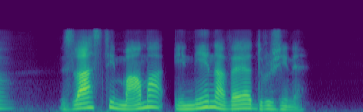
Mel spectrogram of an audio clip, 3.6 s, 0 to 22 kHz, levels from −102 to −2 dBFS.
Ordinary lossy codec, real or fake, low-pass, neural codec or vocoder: none; fake; 7.2 kHz; codec, 16 kHz, about 1 kbps, DyCAST, with the encoder's durations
